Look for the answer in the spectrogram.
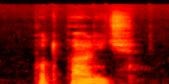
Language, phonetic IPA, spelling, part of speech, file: Polish, [pɔtˈpalʲit͡ɕ], podpalić, verb, LL-Q809 (pol)-podpalić.wav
